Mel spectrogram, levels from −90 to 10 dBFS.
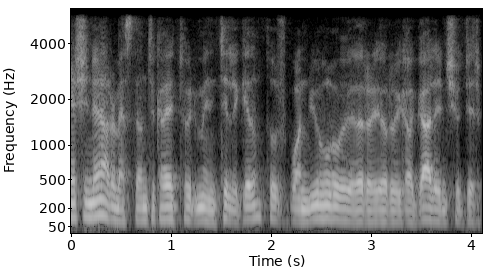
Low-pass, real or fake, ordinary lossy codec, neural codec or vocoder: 5.4 kHz; fake; AAC, 48 kbps; codec, 16 kHz in and 24 kHz out, 0.6 kbps, FocalCodec, streaming, 2048 codes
